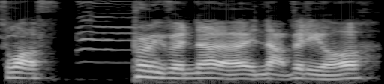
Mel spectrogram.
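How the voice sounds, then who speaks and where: A man hosts an informal explainer video in a medium-pitched voice. He talks in a rambling, conversational way, often tagging his phrases as he works through his points. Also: fairly even intonation, normal speed. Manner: rambling, repeats "yeah" and "obviously" as tags. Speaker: paranormal investigator and video host.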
